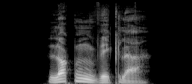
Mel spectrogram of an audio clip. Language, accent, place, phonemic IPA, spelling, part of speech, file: German, Germany, Berlin, /ˈlɔkənˌvɪklər/, Lockenwickler, noun, De-Lockenwickler.ogg
- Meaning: hair roller, curler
